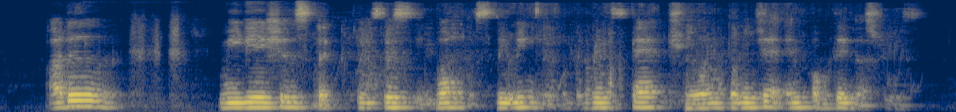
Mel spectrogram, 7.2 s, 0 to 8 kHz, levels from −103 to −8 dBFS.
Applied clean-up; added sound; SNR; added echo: neural mask model DeepFilterNet 3.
